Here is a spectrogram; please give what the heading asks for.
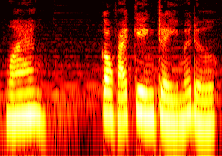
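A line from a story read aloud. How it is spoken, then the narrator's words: Soft, tearful voice. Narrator (Vietnamese): Lão thái thái mắt cũng đỏ hoe, khẽ nói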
